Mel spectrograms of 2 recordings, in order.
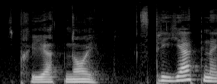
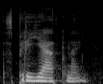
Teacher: die Endung ist immer oi, aber weil sie unbetont ist, wird sie eher als ei ausgesprochen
